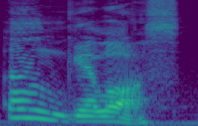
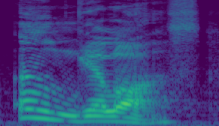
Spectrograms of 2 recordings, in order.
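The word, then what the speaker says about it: ἄγγελος: Observe que aqui temos dois gamas juntos. Então eu leio angelos, angelos.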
